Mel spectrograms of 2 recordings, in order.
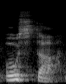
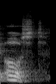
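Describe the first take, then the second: First: "osta" with the last "ah" sounded; full final ah. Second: "ost", cut off after the t; final ah dropped. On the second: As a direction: leave the last "ah" off "osta": "ost". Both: Shown as a demonstration. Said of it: "sometimes you can leave off that last ah".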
